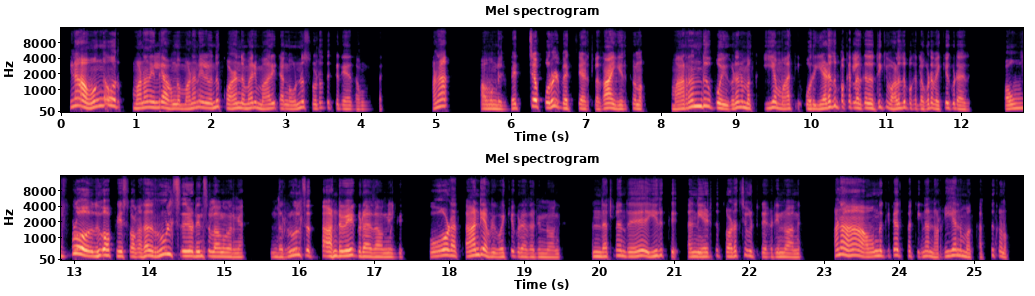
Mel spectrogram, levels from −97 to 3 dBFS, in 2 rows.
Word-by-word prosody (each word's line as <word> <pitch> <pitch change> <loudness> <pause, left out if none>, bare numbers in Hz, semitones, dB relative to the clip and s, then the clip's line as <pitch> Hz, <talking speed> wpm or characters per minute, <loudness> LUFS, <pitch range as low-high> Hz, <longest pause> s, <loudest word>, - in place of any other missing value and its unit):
ஏன்னா 310 - +2
அவுங்க 250 +8 +2
ஒரு 280 - -2 0.2
மனநிலை, 225 +2 +1
அவுங்க 180 0 -1
மனநிலை 215 +4 0
வந்து 250 +6 -1
குழந்தைமாரி 200 +3 0
மாறிட்டாங்க. 180 -1 -3
ஒன்னும் 230 +6 -3
சொல்றதுக்கு 215 +3 -11
கிடையாது, 165 -3 -7
அவுங்கக்கிட்ட. 150 +1 -18 0.7
ஆனா, - - +2 0.6
அவுங்களுக்கு 170 -4 -2
வெச்ச 190 - -9 0.2
பொருள், 250 +7 +3
வெச்ச 185 - -4
இடத்துல 160 -1 -7
தான் 205 -3 +7
இருக்கணும். 165 +1 -5 0.4
மறந்து 260 - +4
போய் 185 -5 +4
கூட 190 +6 0
நம்ம 195 -5 0 0.2
கீய 200 +5 0
மாத்தி, 180 +1 -4
ஒரு 170 - 0
இடது 245 +9 +2
பக்கத்துல 245 -4 -3
இருக்கிறத 200 -1 0
தூக்கி, 225 -3 -7
வலது 190 +7 0
பக்கத்துல 180 -4 -8
கூட 190 - -2
வைக்கக்கூடாது. 165 -5 -4 0.5
அவ்ளோ 200 - +2 0.2
இதுவா 235 +5 +6
பேசுவாங்க. 180 -3 -1
அதாவது 215 +2 +4
ரூல்ஸ் 280 0 +2
அப்பிடின்னு 200 -1 +4
சொல்லுவாங்க 180 -2 +1
பாருங்க. 165 -1 -3 0.4
இந்த 165 -1 -4
ரூல்ஸ 230 0 0 0.2
தாண்டவே 205 +2 +6
கூடாது 180 -3 +1
அவுங்களுக்கு. 165 -1 -4 0.4
"கோட 225 +5 +3 0.2
தாண்டி 235 +5 +4
அப்பிடி 170 -5 -2
வைக்கக்கூடாது" 170 -2 -5
அப்பிடின்னுவாங்க. 155 -2 -6 0.5
"இந்த 185 - +1
இடத்துலேருந்து 195 -2 -3 0.3
இருக்கு. 220 -4 -6 0.2
அத 175 0 -3
நீ - - +2
எடுத்து 175 +6 -16
தொடச்சி 200 +7 -4
விட்டுரு" 175 -4 -8
அப்பிடின்னுவாங்க. 165 -2 -4 0.5
ஆனா, 270 +2 +3 0.3
அவுங்கக்கிட்ட 205 +6 -2
பார்த்தீங்கன்னா, 195 0 -6
நிறைய 190 +8 -3
நம்ம 185 -6 -2
கத்துக்கணும். 180 - -10
190 Hz, 160 wpm, -23 LUFS, 170-220 Hz, 0.7 s, தான்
